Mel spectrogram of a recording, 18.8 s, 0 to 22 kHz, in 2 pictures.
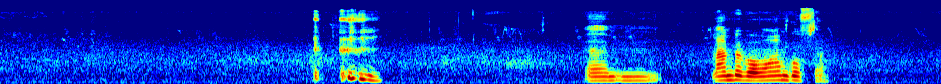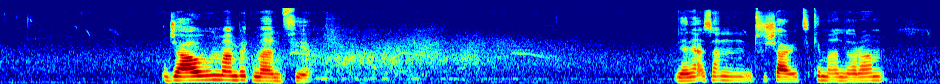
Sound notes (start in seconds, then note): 3.2 clearing throat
